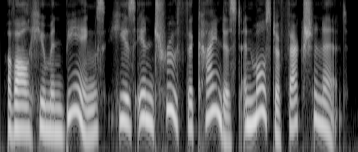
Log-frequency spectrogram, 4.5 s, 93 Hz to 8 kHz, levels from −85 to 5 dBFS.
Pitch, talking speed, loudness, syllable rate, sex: 215 Hz, 175 wpm, -18 LUFS, 4.6 syllables/s, female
